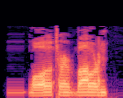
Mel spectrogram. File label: "waterborne", English; adjectives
